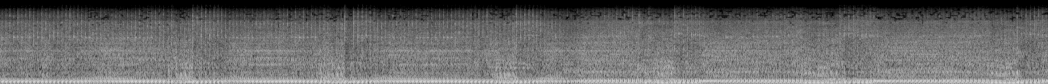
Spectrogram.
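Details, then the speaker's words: 1997 Craftsman II rider, 13.5 hp Tecumseh, long-stored: loud single-cylinder chug sagging and stumbling every second or two; flooded from too much gasoline poured into carb intake; surging, owner says carb clean needed. "bit flooded now I put too much gasoline in"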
